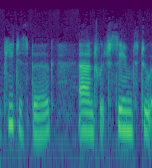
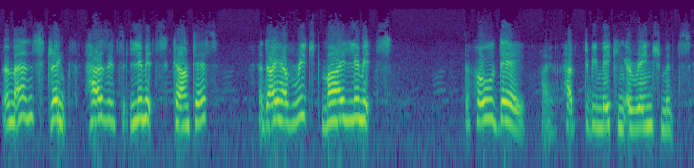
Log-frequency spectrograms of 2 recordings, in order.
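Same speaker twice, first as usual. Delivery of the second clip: distressed Karenin; 3 semitones higher, 8 dB louder than usual. Acted. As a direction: pour out his burden, near breaking. Karenin's long complaint.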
